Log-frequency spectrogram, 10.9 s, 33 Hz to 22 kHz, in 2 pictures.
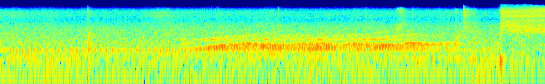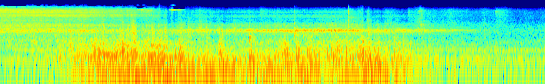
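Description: Seibu 2000 series commuter train standing at a platform. A steady chime-like tone sounds for about three seconds, then a sharp click about five seconds in, then a louder rumbling rush as the sliding doors close.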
